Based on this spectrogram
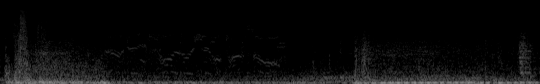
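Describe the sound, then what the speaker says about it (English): High explosive tank cannon shots boom amid a rumbling engine drone in World of Tanks, heard under steady commentary. "And he's going to fire nothing but high explosive at Guard."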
